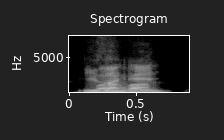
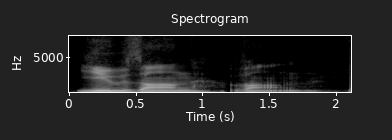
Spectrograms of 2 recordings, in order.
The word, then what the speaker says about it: Yuuzhan Vong: Yuuzhan Vong. – Yes. Thank you. The, how do you say it? – Yuuzhan Vong.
